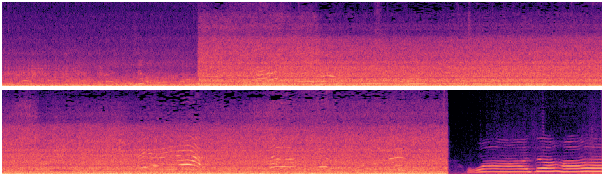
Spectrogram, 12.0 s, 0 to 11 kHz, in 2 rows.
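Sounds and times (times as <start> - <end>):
low outdoor rumble: 0.0 - 10.5.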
